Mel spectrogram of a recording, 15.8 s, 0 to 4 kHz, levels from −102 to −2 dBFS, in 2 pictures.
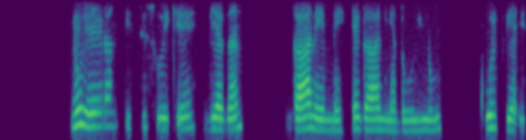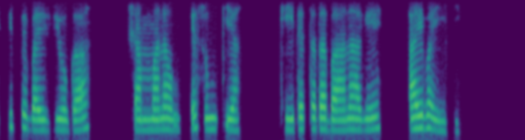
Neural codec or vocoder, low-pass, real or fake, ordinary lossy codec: none; 3.6 kHz; real; Opus, 16 kbps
